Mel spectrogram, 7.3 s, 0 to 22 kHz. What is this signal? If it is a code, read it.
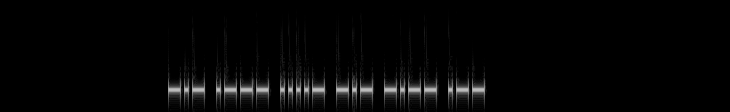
Morse code, heard as a keyed tone, about 30 wpm, 700 Hz. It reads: KJ4KYW
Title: USA Call Signs - 6 Characters - Repeated 3x - 30wpm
